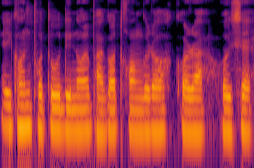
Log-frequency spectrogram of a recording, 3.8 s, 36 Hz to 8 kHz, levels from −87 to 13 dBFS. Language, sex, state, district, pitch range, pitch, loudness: Assamese, male, Assam, Sonitpur, 120-130 Hz, 120 Hz, -15 LUFS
